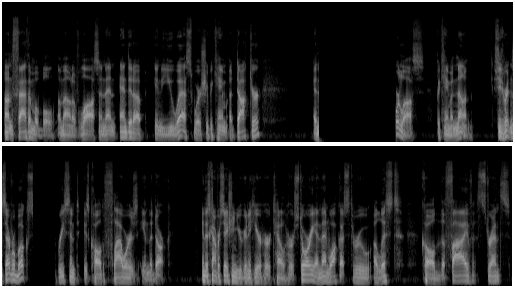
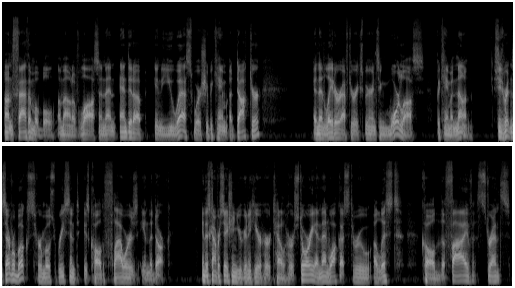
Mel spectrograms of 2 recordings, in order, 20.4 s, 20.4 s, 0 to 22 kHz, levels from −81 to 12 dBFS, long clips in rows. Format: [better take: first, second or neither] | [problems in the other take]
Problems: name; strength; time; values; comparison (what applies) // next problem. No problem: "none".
second | audio cutting out; at 6.5 s for 1.5 s and at 11 s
